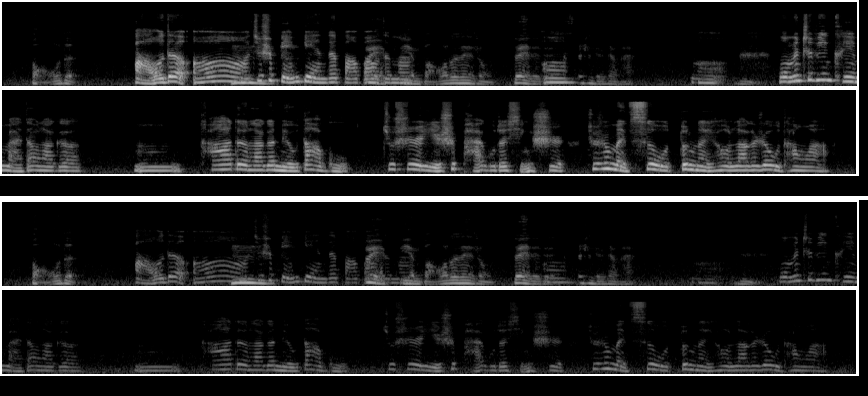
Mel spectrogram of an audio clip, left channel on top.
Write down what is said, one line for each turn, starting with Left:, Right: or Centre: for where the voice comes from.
Centre: 薄的，
Left: 薄的哦，
Centre: 嗯，
Left: 就是扁扁的、薄薄的吗？
Centre: 对，扁薄的那种，对对对，
Left: 哦
Centre: 这是牛小排，
Left: 哦，
Centre: 嗯，
Left: 我们这边可以买到那个，嗯，它的那个牛大骨，就是也是排骨的形式，就是每次我炖了以后，那个肉汤啊，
